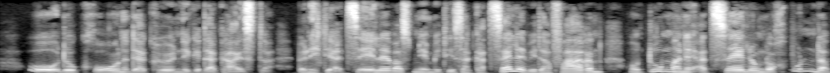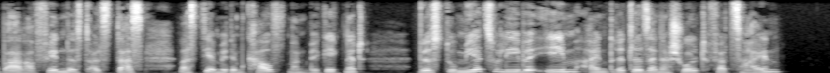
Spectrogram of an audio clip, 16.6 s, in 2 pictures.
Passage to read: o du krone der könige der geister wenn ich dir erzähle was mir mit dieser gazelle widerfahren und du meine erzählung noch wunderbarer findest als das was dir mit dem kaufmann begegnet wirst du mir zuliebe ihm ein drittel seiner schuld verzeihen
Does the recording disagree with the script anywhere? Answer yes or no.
no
